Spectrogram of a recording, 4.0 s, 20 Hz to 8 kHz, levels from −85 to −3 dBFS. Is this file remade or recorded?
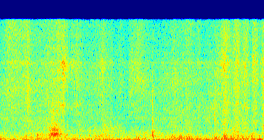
remade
